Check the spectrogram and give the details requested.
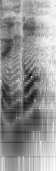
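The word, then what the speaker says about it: ENGL: using an actual um I don't know how you pronounce that NGL oh like yeah I think it's angle I think angle okay we say angle yeah yeah yeah yeah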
